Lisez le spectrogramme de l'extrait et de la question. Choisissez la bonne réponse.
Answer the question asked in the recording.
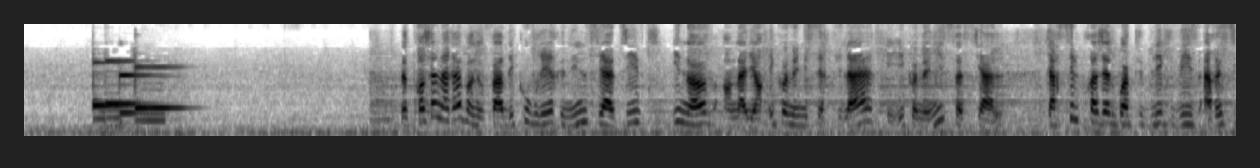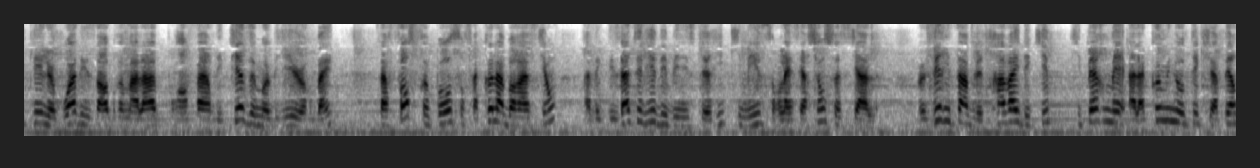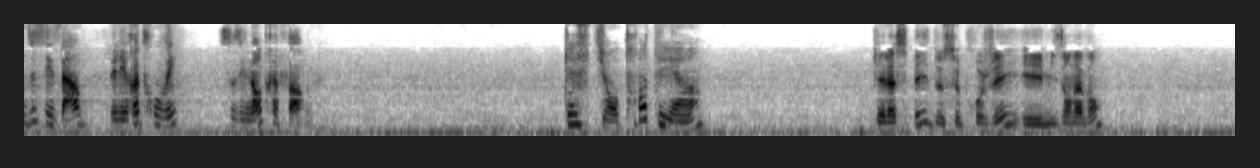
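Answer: La collaboration avec des ateliers d'insertion sociale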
